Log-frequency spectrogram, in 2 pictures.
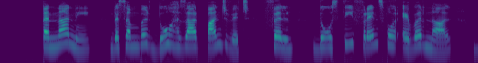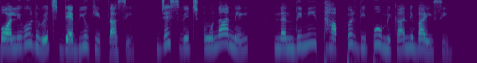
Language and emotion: Punjabi, neutral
